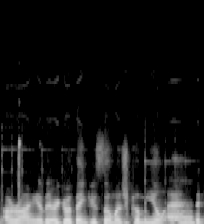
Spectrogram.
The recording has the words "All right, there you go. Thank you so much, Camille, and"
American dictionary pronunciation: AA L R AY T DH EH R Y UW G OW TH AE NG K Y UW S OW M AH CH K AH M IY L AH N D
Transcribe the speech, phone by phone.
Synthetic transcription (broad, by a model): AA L R AY T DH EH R G OW TH AE NG K Y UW S OW M AH CH K AH M IY L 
